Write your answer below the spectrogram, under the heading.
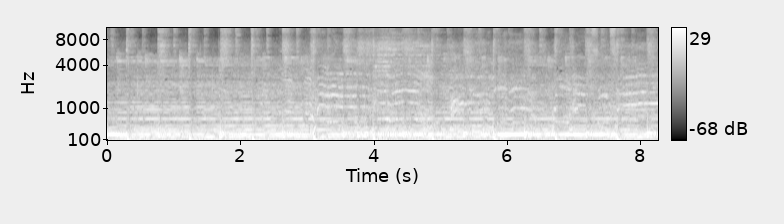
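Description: Live rock band playing loud, with electric guitar over a steady drum beat. A male singer comes in on the microphone about three seconds in.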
